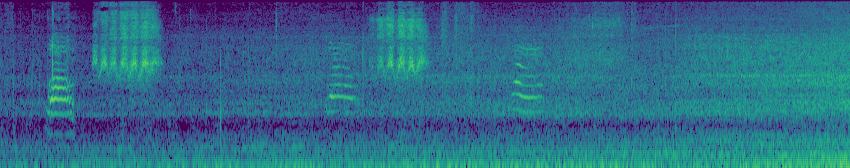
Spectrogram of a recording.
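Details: Stray kitty met again as rain begins: three short, thin meows spaced a few seconds apart over a steady low rumble of rain, with occasional hissing bursts of noise.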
